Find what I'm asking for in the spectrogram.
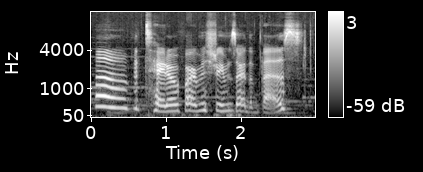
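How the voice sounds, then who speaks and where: A woman's voice: fairly high pitch, sing-song, slow, a bit bright, faint music behind. A woman streaming a game, chatting casually in a giggly, playful way and laughing often. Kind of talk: casual gaming stream chat.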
